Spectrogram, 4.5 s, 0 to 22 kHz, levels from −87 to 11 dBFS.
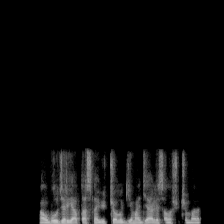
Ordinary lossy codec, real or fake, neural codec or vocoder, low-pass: AAC, 48 kbps; real; none; 7.2 kHz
